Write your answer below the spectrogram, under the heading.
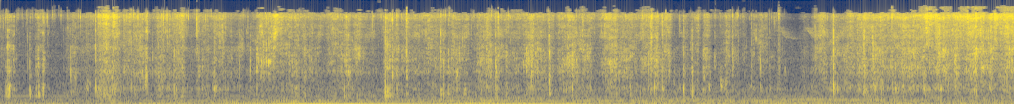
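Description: Hand whisk scraping and clicking irregularly against a plastic bowl as it stirs a thick, floury batter. A low rumble swells from about two seconds in and drops away at about six seconds.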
